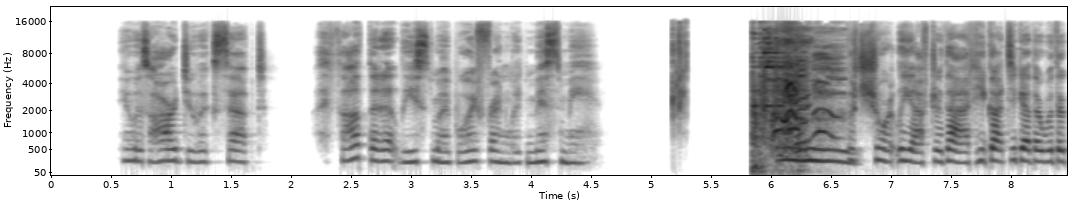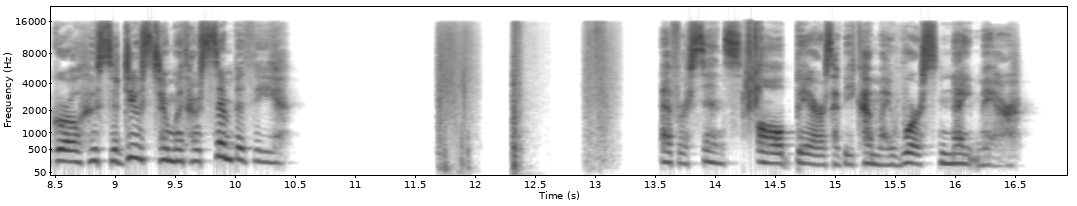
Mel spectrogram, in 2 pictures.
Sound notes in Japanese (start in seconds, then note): 5.9 驚きの声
